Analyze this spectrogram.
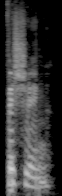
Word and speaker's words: phishing: I make myself laugh fishing pronounce fishing as an email scam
